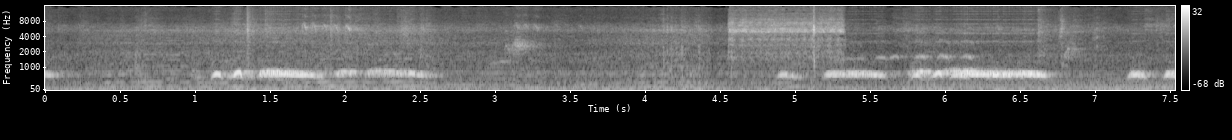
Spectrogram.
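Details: Decoy spotted dove kept in a round cage, cooing in two separated phrases of soft, hollow notes, each closing on a sustained note. A faint low hum and a brief hiss sound between the phrases.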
